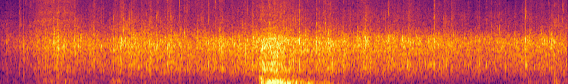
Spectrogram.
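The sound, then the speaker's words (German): Thin, scattered clapping from a small crowd at a Bundesparteitag (federal party conference) attended by very few people with Corona distancing carries on steadily for several seconds, sounding sparse, with a brief low thump partway through and no one speaking. “auch wenn der ganze Saal applaudiert, klingt es halt immer so, als wäre es nur so ein Trostapplaus”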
